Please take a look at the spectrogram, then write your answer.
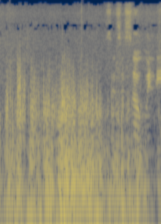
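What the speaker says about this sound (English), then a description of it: "Why is it so windy?" Strong wind gusting outdoors on a Labor Day weekend outing, a loud continuous rumbling buffet against the microphone with no break.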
